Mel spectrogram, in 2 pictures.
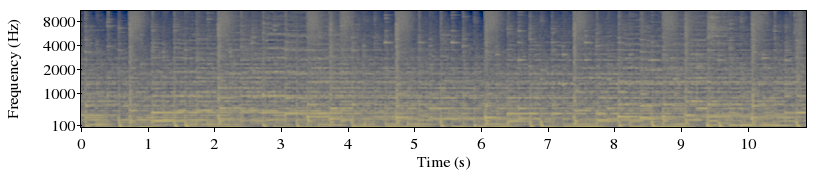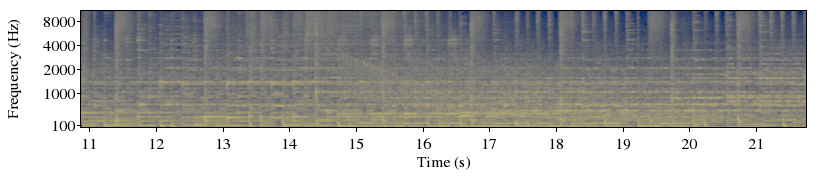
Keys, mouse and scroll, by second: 0.2 Tab, 1.1-3.2 middle drag, 4.4 click, 8.2 click, 10.2 click, 12.6-13.7 typing, 14.2 Home, 14.8-16.2 typing, 16.6 Return, 19.8 click.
